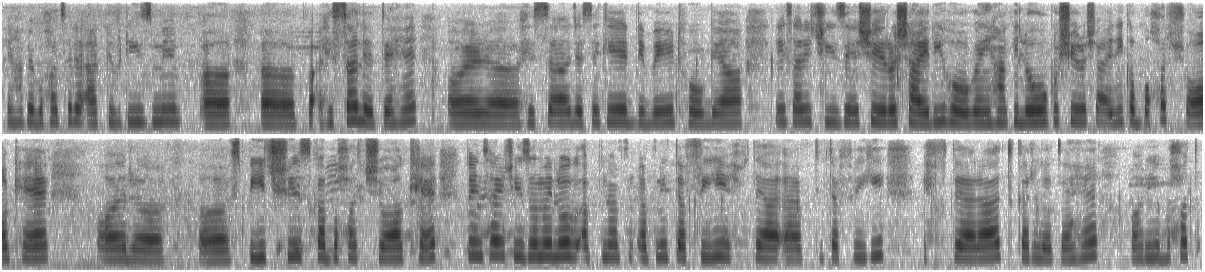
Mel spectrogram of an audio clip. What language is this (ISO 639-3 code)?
urd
